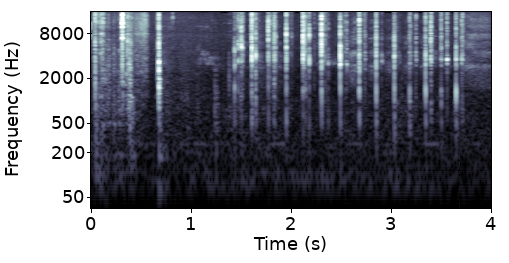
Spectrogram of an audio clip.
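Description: Plastic utensils stabbing and scraping into dirt and gravel: a few sharp clicks, then a quick irregular run of clicks and scratches through the middle of the stretch.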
